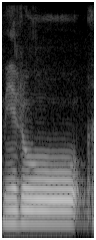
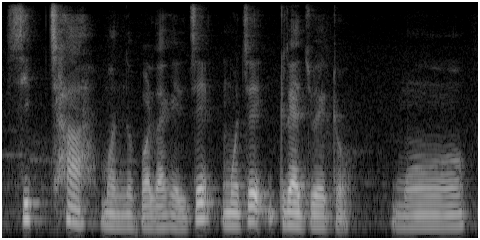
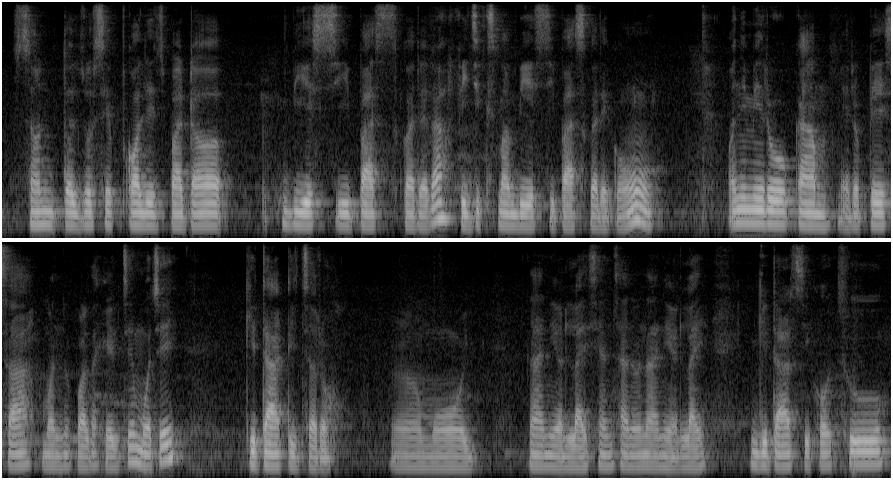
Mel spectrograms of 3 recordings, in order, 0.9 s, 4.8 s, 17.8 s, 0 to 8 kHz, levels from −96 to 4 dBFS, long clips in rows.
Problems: background sounds at intervals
